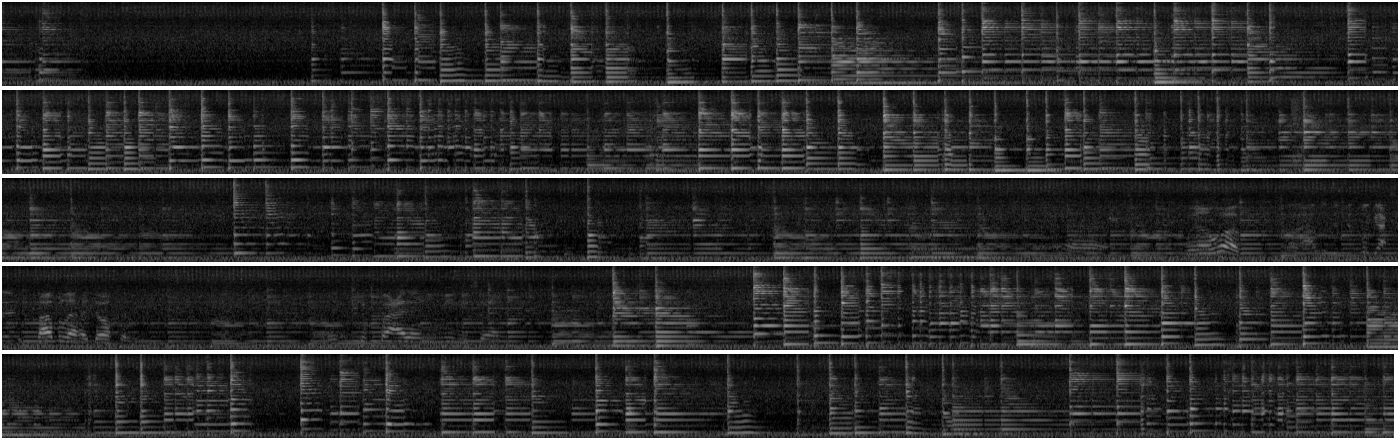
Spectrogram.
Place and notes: Avenue, الساية،،, الساية، Bahreïn - Duo de musiciens - Busaiteen Beach - Barhain
Duo Oud/Darbouka - Barhain
Busaiteen Beach
En fond sonore, le groupe électrogène. Malgré mes demandes répétées, ils n'ont ni voulu l'éteindre ni se déplacer...
محافظة المحرق, البحرين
